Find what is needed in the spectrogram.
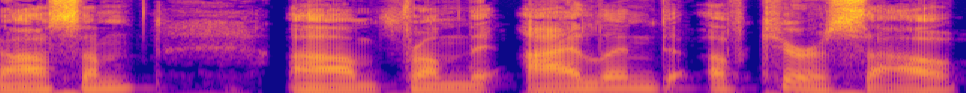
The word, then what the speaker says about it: Curaçao: I want to introduce everybody to Chandra Smaus, who is International Liaison for North America for the island of Curaçao.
